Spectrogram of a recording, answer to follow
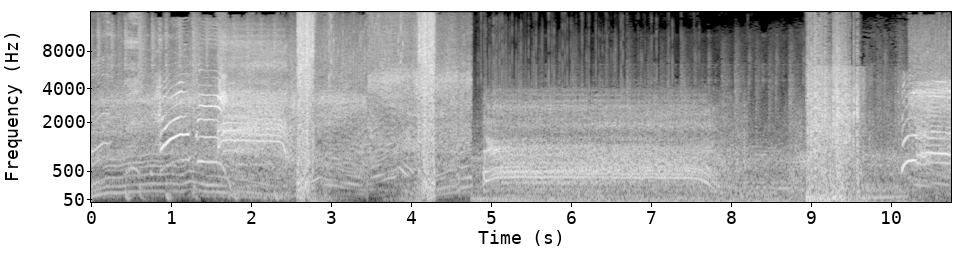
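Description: Mud-bogging truck engines revving hard through a mud pit, mixed with music and added sound effects, with sharp loud cracks and a loud crash near the end.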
